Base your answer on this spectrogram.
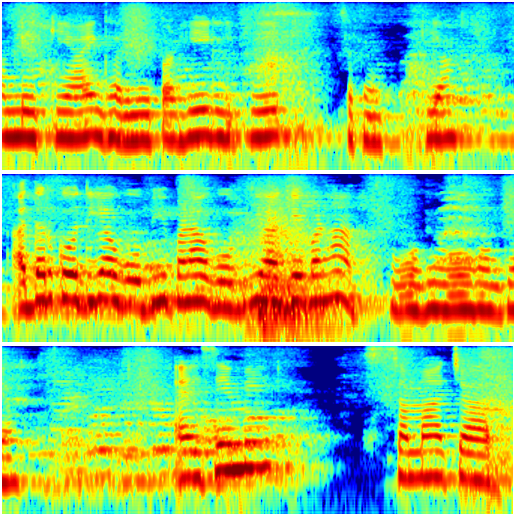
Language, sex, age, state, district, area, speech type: Hindi, female, 30-45, Uttar Pradesh, Lucknow, rural, spontaneous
